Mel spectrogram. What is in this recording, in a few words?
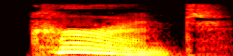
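"currant", American English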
